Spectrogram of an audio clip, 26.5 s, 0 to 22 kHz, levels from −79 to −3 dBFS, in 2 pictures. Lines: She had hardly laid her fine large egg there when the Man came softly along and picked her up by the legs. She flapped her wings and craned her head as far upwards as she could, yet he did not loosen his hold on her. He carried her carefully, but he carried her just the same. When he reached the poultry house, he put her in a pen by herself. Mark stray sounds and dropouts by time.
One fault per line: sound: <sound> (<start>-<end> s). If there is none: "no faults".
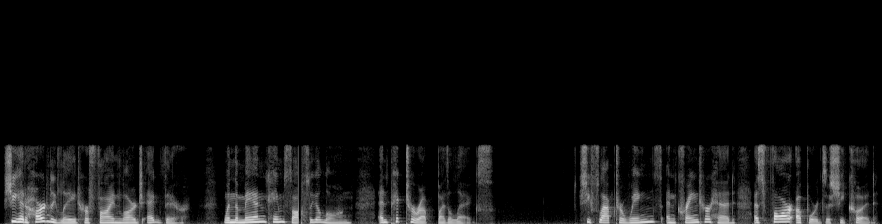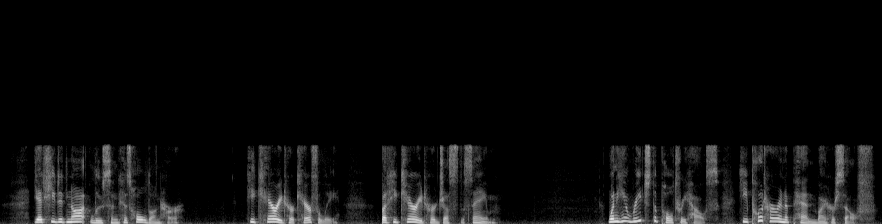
sound: dropout (4.5-4.5 s)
